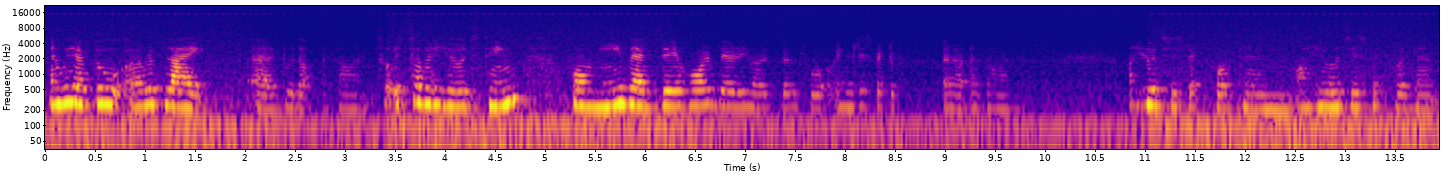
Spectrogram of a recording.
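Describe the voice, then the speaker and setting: A woman's voice: a little high, steady tone, moderate pace, dark tone, recorded from a distance, a little hiss or hum, poor audio. A woman hosting a reaction video, talking casually and earnestly with many fillers and restarts. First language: not Korean.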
